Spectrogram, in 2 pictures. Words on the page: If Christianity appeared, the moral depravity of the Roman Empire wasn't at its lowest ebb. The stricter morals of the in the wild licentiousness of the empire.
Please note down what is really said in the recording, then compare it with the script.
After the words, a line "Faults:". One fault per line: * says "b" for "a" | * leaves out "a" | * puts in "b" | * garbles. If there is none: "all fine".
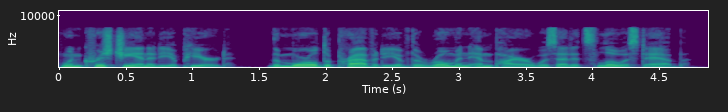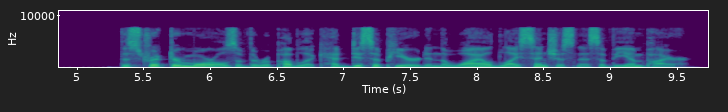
When Christianity appeared, the moral depravity of the Roman Empire was at its lowest ebb. The stricter morals of the republic had disappeared in the wild licentiousness of the empire.
Faults:
* says "When" for "If"
* says "was" for "wasn't"
* puts in "republic had disappeared"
